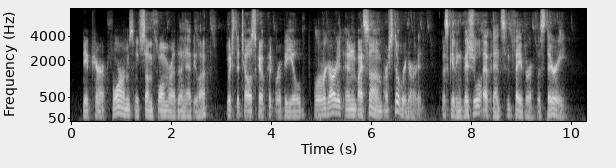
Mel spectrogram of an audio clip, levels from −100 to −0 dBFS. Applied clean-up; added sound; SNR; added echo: neural mask model DeepFilterNet 3.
